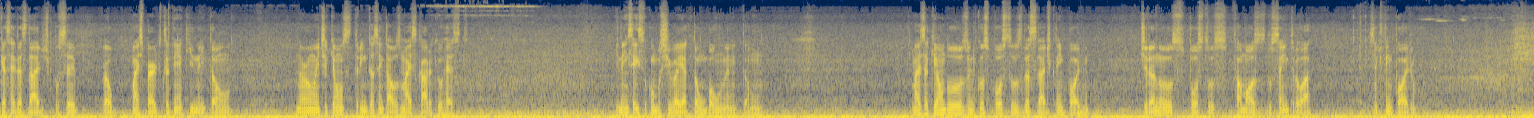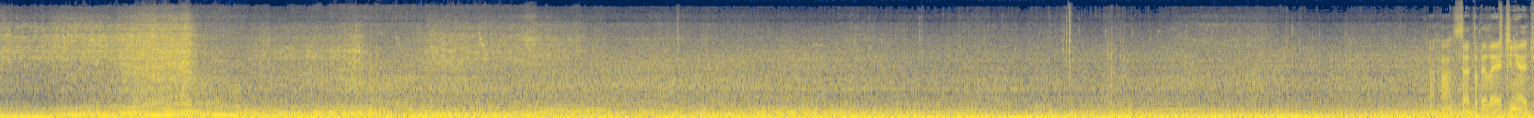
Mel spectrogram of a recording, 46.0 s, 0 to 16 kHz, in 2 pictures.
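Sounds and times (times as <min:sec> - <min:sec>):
car engine revving loud exhaust: 0:21.4 - 0:46.0.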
